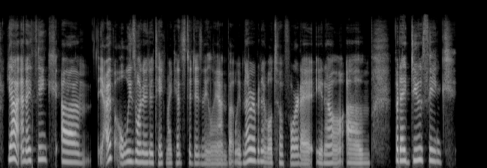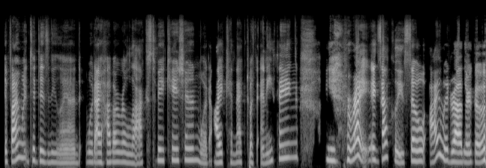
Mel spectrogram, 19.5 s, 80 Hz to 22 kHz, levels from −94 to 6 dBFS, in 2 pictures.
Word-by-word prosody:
Yeah, 295 0 +5
and 240 0 +1
I 255 - 0
think, 285 +1 -7
um 225 -2 -1 0.3
yeah, - - -1
I've 320 - +3
always 235 - -5
wanted 220 -1 -2
to 215 -1 -5
take 200 0 -7
my 105 - -9
kids 205 - -10
to 215 -3 -6
Disneyland, 95 - -7
but, - - -8
we've - - -10
never 255 +4 0
been 245 -1 -7
able 110 - -5
to 205 - -9
afford 190 -1 -5
it, 95 -1 -2
you 105 - -7
know, 100 0 -4
um, 105 0 -4 0.5
but 260 -1 +1
I 255 0 +3
do 260 +4 -2
think 245 -4 -7 0.7
if 235 +1 -5
I 255 +6 +7
went 330 -7 -6
to 265 - -3
Disneyland, 215 - -5
would 225 0 -7
I - - +7
have 220 0 -2
a 230 0 -2
relaxed 210 0 -4
vacation, 270 +1 -2
would - - -7
I 210 +1 +5
connect 220 0 -6
with 210 - -5
anything? 310 - +1 0.6
Yeah, 265 -2 +3 0.2
right, 290 +1 +9
exactly. 275 -4 +5
So 245 +2 +2
I 390 - +4
would 265 -9 0
rather 225 -2 +6
go 220 +4 +4
230 Hz, 165 wpm, -24 LUFS, 205-260 Hz, 0.7 s, right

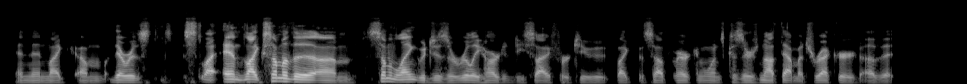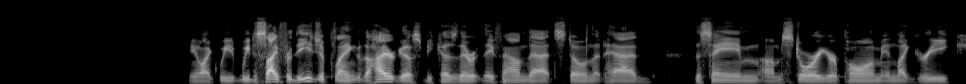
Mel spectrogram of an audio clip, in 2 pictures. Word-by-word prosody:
And 90 +1 -10
then, 90 -1 -8
like, 90 -1 -3
um, 90 0 -7
there 105 0 +3
was 100 -3 +1
s - - -15
slight - - +3
and, 120 -3 +7
like, 120 -1 +7
some 155 -1 +5
of 140 - +7
the, 110 -3 +7
um, 90 -5 +2
some 145 0 0
of - - -1
the - - -1
languages 100 -5 0
are 90 - -4
really 105 +2 -1
hard 90 -1 -4
to - - -15
decipher, 85 -2 -6
too, 85 -1 -10
like - - -5
the - - -17
South - - -3
American 95 0 -6
ones, 90 -2 -8
cause 90 - -6
there's 95 -3 -5
not - - -1
that - - -1
much - - -7
record 80 - -3
of 85 0 -7
it. - - -8 2.6
You 85 - -8
know, 90 - -5
like, 90 - -2
we 105 -1 -3
we 110 - 0
deciphered 115 +1 +6
the 110 - +2
Egypt 110 -8 -1
lang 100 0 +2
the 100 - -2
hieroglyphs 120 -3 +4
because 100 0 -5
they're 100 0 0
they 95 - -3
found 100 -2 -4
that 90 -1 -1
stone 95 -1 -3
that - - -10
had 95 0 -1 0.6
the - - -7
same, 100 -2 -1
um, 85 -1 -8
story 105 +3 +1
or - - -1
poem 100 -2 -3
in, 95 0 -9
like, 95 -2 -3
Greek, 100 0 -4
95 Hz, 200 wpm, -24 LUFS, 90-105 Hz, 2.6 s, and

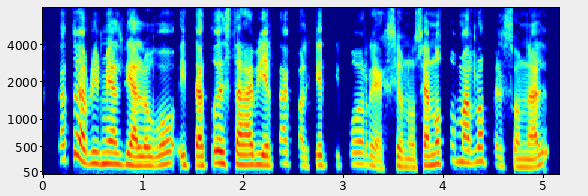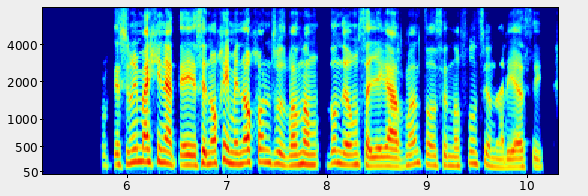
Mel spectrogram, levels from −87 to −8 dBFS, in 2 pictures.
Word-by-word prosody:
trato 275 +8 -3
de - - +6
abrirme 205 -2 0
al 195 - +1
diálogo 165 +1 +1
y 180 - -4
trato 170 +4 0
de 215 - +5
estar 185 -1 +1
abierta 180 +2 0
a - - -6
cualquier 170 0 -6
tipo 175 +3 -14
de 195 - -5
reacción, 160 -2 -4
o 135 - -6
sea, 170 +5 +1
no 200 +3 0
tomarlo 240 +1 -2
personal, 150 - -4 0.7
porque 175 +2 -6
si - - -3
no, 235 - +3
imagínate, 210 -7 +5
se 215 - +5
enoja, 210 +6 +1
y - - +4
me 195 - +2
enojo, 225 +3 +3
entonces, 205 -6 -2
vam 180 +2 +1
vam 185 -2 +2
¿Dónde 210 -1 -1
vamos 185 +1 -1
a - - +6
llegar?, 160 -2 +2
¿no? 185 - -2
Entonces, 180 -5 -5
no 160 -1 -5
funcionaría 160 -8 -4
así. 145 0 -6
185 Hz, 240 wpm, -22 LUFS, 165-210 Hz, 0.7 s, de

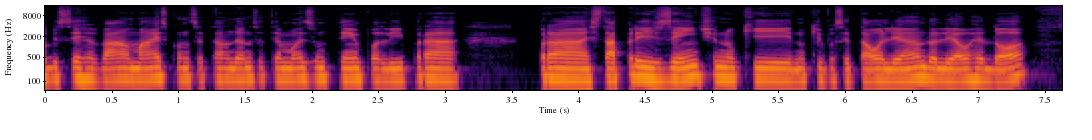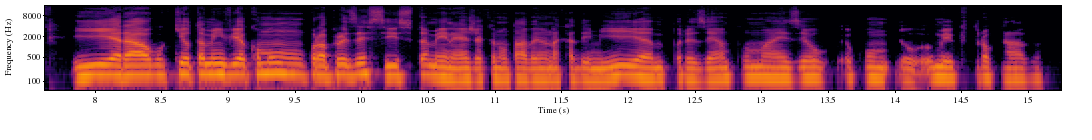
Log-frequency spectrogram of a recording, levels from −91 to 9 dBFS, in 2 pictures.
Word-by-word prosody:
observar 120 -1 -1
mais, 120 +2 +1
quando 120 -1 -6
você 120 - -12
tá 120 0 -6
andando 120 +1 -1
você 125 - -13
tem 120 -2 -5
mais 120 +1 -1
um 125 - 0
tempo 120 -1 -2
ali 115 +1 -2
pra 120 -1 -1 0.6
pra 120 -2 +3
estar 115 +1 +1
presente 130 +1 +2
no 125 -2 +3
que 120 -2 -1
no 110 - -3
que 120 - -9
você 110 0 -9
tá 110 0 -4
olhando 115 +3 +2
ali 115 -1 +1
ao 110 +1 +2
redor. 115 +5 +1 0.5
E 145 +3 +4
era 145 0 +6
algo 145 0 +4
que 155 +4 -2
eu 160 - +3
também 160 0 +4
via 155 0 +3
como 165 +3 +1
um 160 -3 0
próprio 145 0 +1
exercício 145 -3 -1
também, 145 -3 +1
né, 120 -1 +1
já 115 - -3
que 120 - -17
eu - - 0
não 120 - -1
estava 115 -1 -3
indo 115 - -2
na 115 - -2
academia, 125 +4 +1
por 125 - -8
exemplo, 120 +3 -3
mas 130 -2 0
eu 130 -2 -2
eu 130 - -7
com 130 -1 -2
eu 120 -3 -7
meio 130 -1 +3
que - - -28
trocava. 120 -2 -7
125 Hz, 225 wpm, -23 LUFS, 120-135 Hz, 0.6 s, era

